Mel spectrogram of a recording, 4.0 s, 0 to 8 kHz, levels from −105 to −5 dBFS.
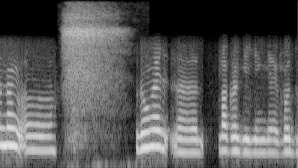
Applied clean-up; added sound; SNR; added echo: none; Respiratory sounds; 5 dB; none.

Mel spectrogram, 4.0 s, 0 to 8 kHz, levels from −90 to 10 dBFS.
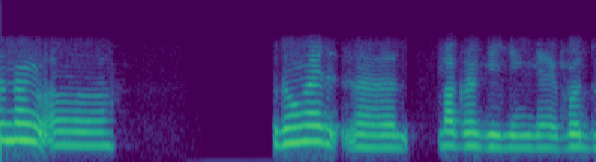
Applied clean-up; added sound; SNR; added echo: none; none; none; none.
